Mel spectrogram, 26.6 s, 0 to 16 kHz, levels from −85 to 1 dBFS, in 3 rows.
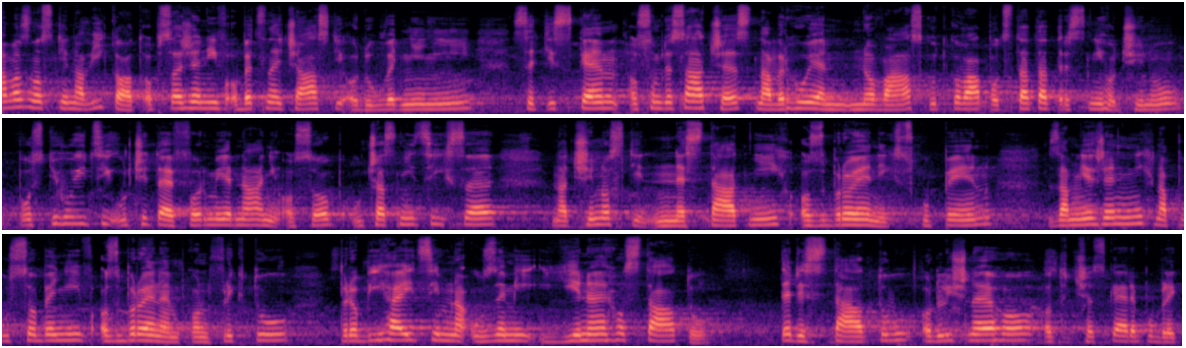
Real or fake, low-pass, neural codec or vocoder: real; 14.4 kHz; none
